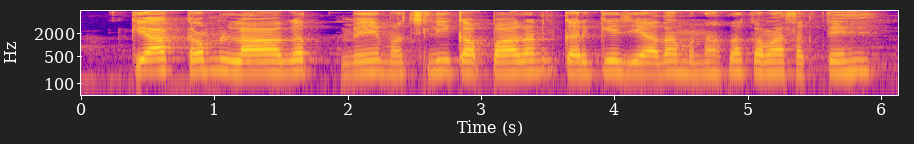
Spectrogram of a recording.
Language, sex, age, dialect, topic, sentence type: Hindi, male, 60-100, Kanauji Braj Bhasha, agriculture, question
